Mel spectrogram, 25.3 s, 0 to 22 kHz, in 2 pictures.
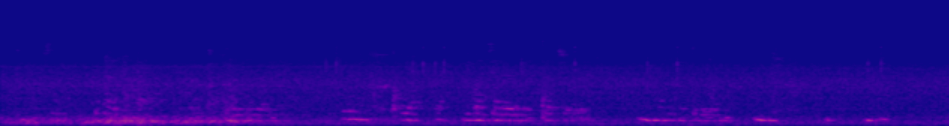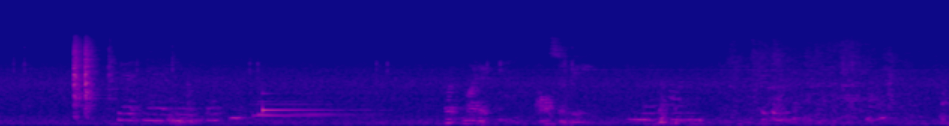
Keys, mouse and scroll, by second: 5.8 click, 6.9 click, 22.1-23.0 scroll up 10, 23.8 click.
